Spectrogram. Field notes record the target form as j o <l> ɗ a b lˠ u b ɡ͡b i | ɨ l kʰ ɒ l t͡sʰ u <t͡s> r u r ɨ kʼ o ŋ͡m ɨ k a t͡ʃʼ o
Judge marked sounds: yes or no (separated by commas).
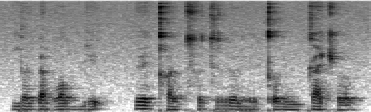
yes, yes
